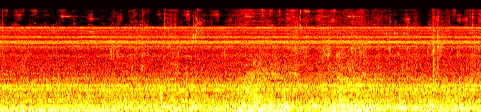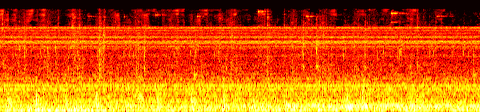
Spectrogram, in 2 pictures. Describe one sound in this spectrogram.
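Footsteps thud softly.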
